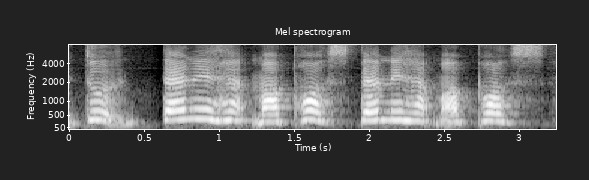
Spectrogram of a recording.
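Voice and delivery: high-pitched broad Dundonian; slow, high Dundee dialect impression; Dundee accent. Shown as a demonstration. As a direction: do a mock Dundee voice, high and drawn out. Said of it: "they'll go like".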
